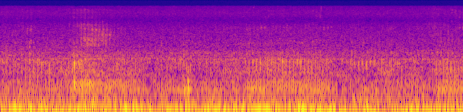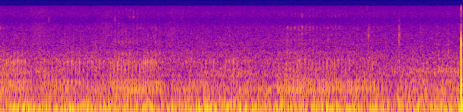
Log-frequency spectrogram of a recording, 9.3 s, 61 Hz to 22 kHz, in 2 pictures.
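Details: Grooming 4-month-old Siberian forest cat kitten gives a continuous low purr, rising and falling with each breath, accompanied by quiet licking noises and a sharp click at the very end.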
